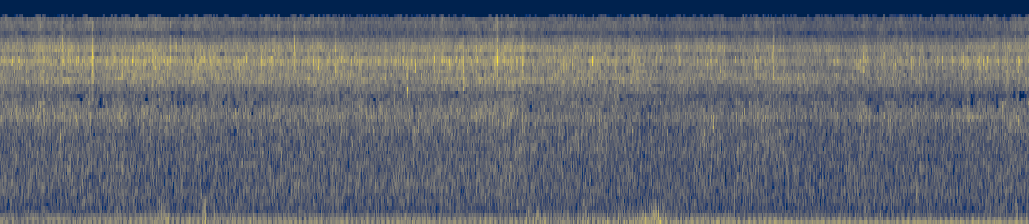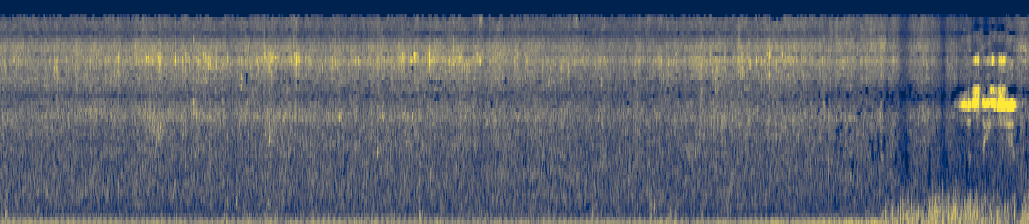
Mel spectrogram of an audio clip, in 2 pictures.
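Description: A steady low engine-like hum runs under wind and water noise on a small sailboat under way. Near the end the hum stops and wind on the microphone grows louder.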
